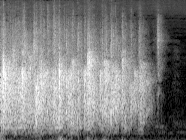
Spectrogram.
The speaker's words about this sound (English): if you're living spiritually debt free tonight, amen, you need to clap your hands to Jesus Christ.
